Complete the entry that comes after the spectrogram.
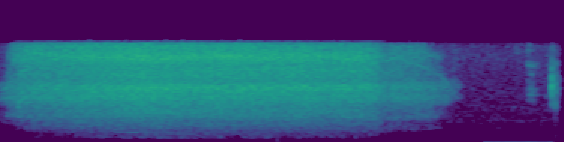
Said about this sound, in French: On inspire par le nez profondément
